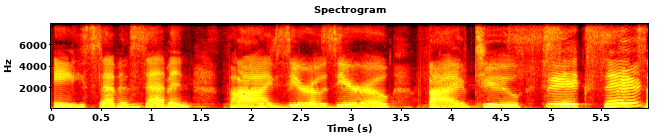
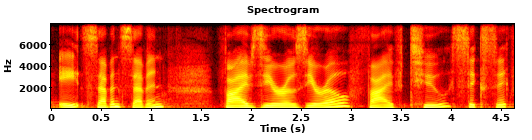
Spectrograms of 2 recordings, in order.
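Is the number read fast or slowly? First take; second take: slowly; fast. First: The number is read at a slower pace. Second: The number is read at a quicker pace.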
